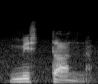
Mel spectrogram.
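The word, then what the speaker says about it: मिष्टान्न: लगता है सही है लेकिन जब बात आएगी मिष्ठान की तो हम उच्चारण इसका सही वर्तनी कैसे लिखेंगे या सही उच्चारण कैसे करेंगे मिस्तान ट लग जाएगा मि टान अब चाहे इसमें ना लगा के ऐसे कर दीजिए या फिर आप जो ऐसे कर दिए कर दीजिए मिष्टन ठीक है यह दोनों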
